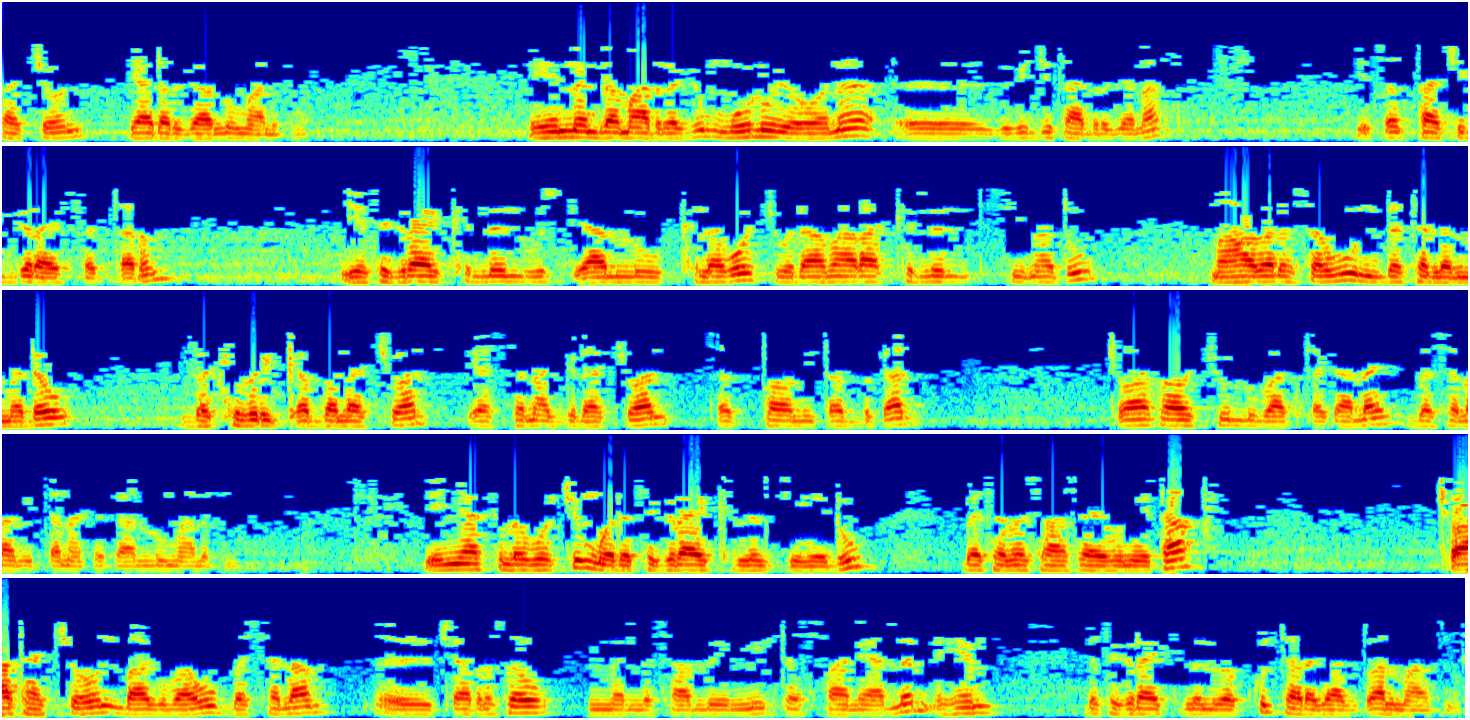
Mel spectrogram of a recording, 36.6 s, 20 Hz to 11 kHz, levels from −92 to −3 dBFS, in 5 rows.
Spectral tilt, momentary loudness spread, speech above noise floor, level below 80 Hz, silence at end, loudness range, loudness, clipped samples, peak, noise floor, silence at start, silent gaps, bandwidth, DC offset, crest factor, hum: -9.5 dB/octave; 11 LU; 28 dB; -58 dBFS; 0.05 s; 4 LU; -14 LUFS; under 0.1%; 0 dBFS; -42 dBFS; 0 s; none; 4.9 kHz; under 0.1%; 14 dB; none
